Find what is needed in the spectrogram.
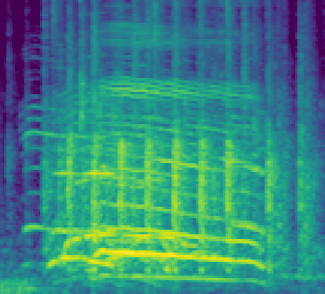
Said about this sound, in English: Hey, I've got applause.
